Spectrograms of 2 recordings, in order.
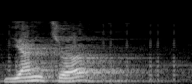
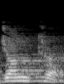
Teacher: the Ya in Sanskrit often becomes pronounced as Ja.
